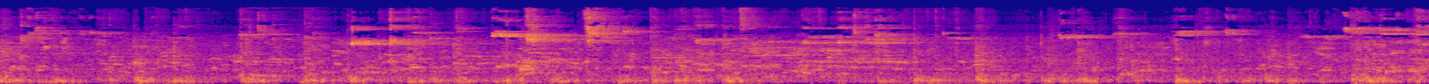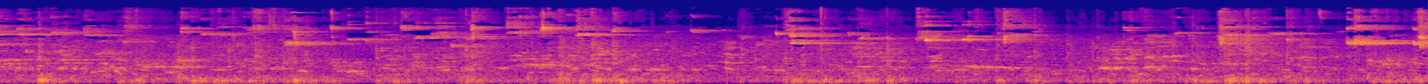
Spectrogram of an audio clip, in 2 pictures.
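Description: Young people chatter and call out across the gym.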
